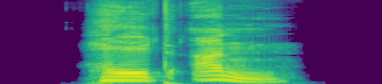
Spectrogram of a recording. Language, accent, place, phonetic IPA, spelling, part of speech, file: German, Germany, Berlin, [hɛlt ˈan], hält an, verb, De-hält an.ogg
- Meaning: third-person singular present of anhalten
